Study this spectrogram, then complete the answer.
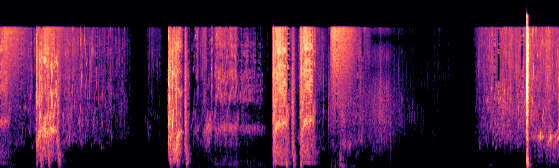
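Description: Water splashes in short bursts.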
